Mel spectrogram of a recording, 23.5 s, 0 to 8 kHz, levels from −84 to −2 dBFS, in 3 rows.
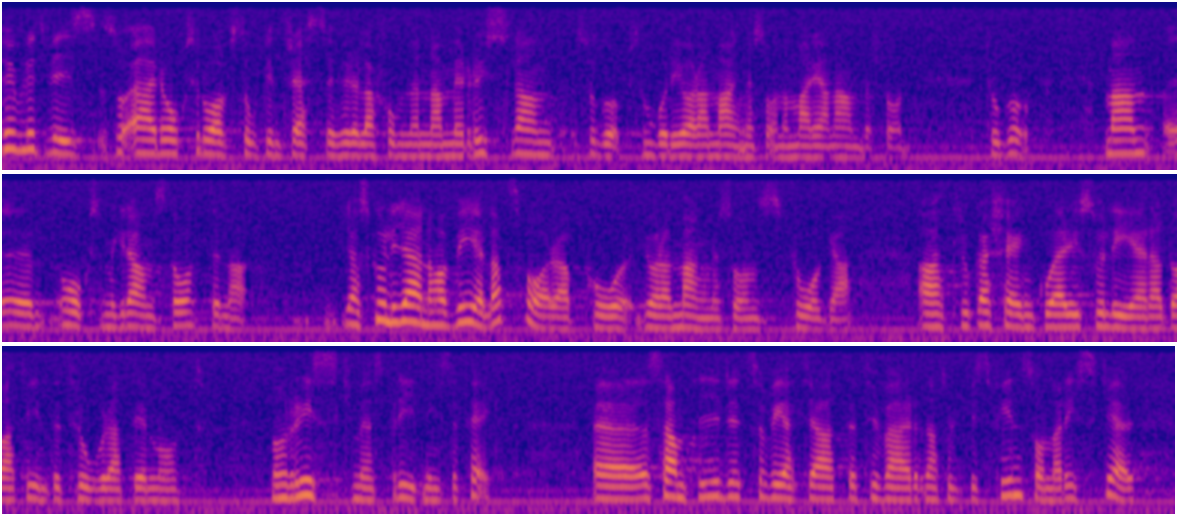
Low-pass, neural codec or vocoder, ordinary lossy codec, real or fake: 7.2 kHz; none; none; real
